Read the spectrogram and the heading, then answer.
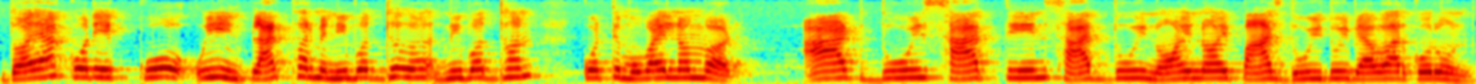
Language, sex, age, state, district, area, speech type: Bengali, female, 45-60, West Bengal, Bankura, urban, read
